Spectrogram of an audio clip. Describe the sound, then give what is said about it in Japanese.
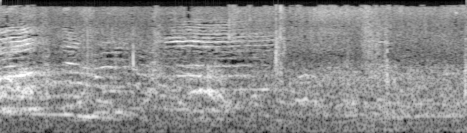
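Children playing at a playground at Asukayama with a very large castle-shaped slide, other slides and swings, on a warm sunny day: a steady, busy wash of overlapping kids' voices, chatter and occasional higher shouts, continuing throughout without pause. “真ん中にはお城型の滑り台があってしかもそのお城型の滑り台もねものすごく大きいんですよ上にね子供がもう何十人乗っても大丈夫なぐらいの広さを持っててねみんなそれを滑り台四方八方に降りていってその先にある滑り台に遊びに行ったりブランコ乗ったりって本当に思い思い運転で遊んでる”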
